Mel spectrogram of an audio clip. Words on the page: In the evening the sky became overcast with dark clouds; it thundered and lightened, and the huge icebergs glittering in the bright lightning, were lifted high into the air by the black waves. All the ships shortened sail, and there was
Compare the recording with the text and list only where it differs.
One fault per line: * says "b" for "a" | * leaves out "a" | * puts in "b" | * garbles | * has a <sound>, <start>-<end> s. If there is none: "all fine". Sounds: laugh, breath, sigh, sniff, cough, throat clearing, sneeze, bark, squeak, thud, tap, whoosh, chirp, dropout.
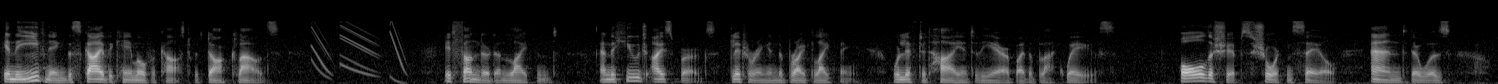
* has a chirp, 3.1-4.1 s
